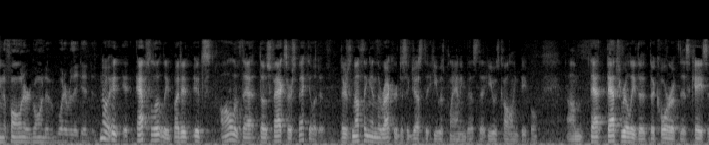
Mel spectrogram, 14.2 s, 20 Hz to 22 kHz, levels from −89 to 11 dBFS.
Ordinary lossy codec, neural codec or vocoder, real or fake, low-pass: MP3, 48 kbps; none; real; 7.2 kHz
